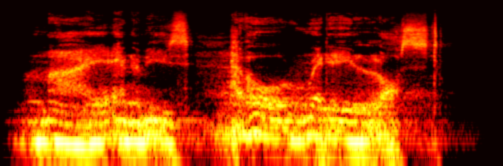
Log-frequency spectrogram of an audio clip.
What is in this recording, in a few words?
Male Old God Bark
